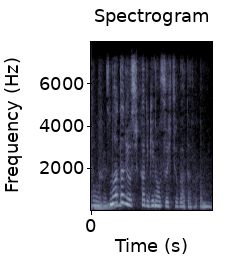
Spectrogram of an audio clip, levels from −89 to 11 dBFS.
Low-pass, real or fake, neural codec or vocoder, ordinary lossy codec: 7.2 kHz; real; none; Opus, 64 kbps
